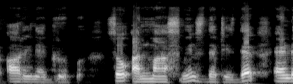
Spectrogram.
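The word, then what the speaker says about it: en masse: An unmas. Don't say n. Unmas.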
